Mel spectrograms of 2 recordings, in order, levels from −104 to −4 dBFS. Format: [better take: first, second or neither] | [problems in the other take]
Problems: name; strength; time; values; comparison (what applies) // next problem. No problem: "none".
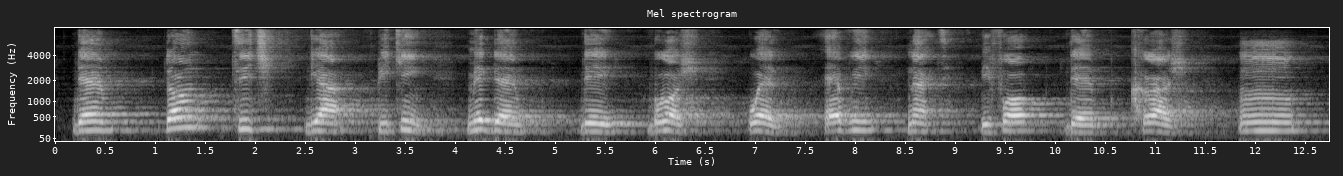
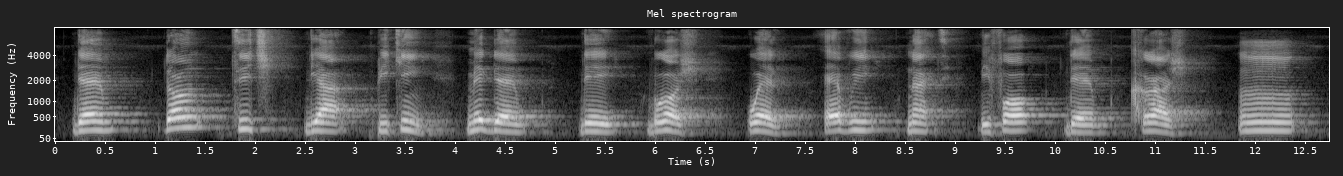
second | room echo; dies away in 1.1 s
